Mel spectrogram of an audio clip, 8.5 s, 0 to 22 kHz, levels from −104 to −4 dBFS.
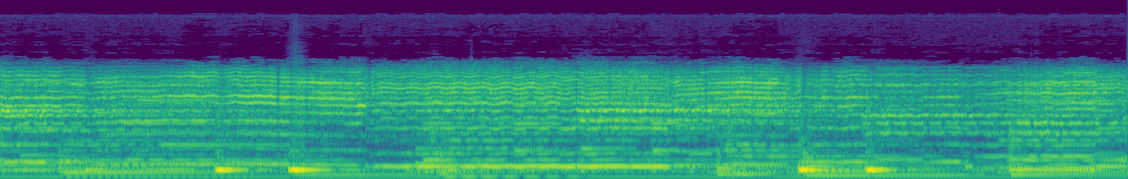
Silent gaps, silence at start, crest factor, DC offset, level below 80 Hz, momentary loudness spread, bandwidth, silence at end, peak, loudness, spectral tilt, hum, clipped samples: none; 0 s; 16 dB; under 0.1%; -40 dBFS; 6 LU; 5.6 kHz; 0 s; -4 dBFS; -18 LUFS; -7.5 dB/octave; none; under 0.1%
